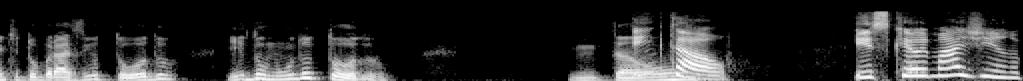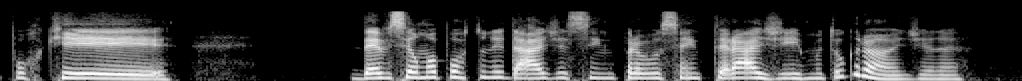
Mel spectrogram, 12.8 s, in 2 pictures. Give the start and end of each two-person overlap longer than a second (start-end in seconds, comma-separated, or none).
none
